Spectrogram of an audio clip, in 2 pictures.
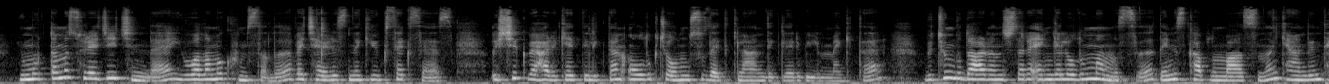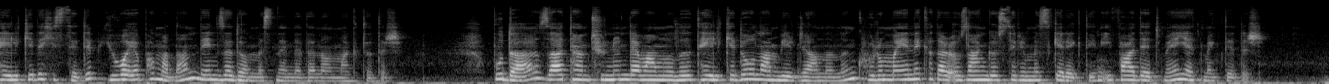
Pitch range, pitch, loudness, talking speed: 185-230 Hz, 210 Hz, -20 LUFS, 115 wpm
